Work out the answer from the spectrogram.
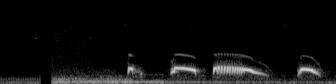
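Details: Female spotted dove giving a short cooing phrase, used to stimulate birds and train young ones: a clipped note, then gliding downward coos, the longest drawn out, after a low thump.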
